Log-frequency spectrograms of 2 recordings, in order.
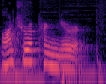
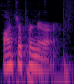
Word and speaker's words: entrepreneur: for learners is that we have many French words in English but they're not pronounced like French usually so a really great example of this that you probably would be very confused if you saw it written down as to how to say it is entrepreneur entrepreneur schedule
